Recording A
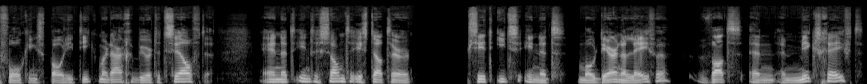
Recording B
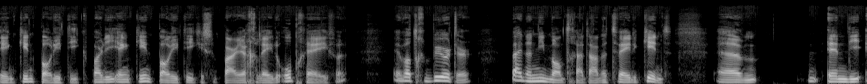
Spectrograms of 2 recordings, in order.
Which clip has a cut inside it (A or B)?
A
